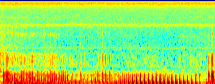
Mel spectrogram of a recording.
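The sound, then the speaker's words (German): A cat sitting on a person's lap purrs steadily and loudly, a soft, rumbling rhythm of pulsing breaths that continues without pause, with no voices present. “der sitzt gerade auf meinem Schoß und schnurrt ganz laut”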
